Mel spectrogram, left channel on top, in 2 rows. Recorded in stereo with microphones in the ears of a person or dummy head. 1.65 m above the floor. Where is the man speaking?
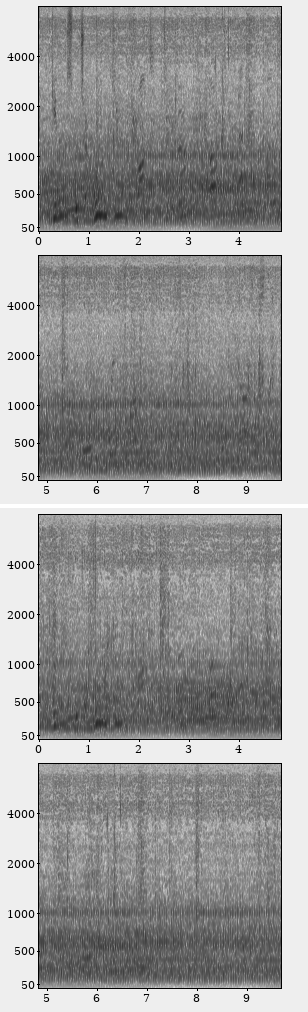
70° left (ahead or behind); by 9.6 s 60° left (ahead or behind).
